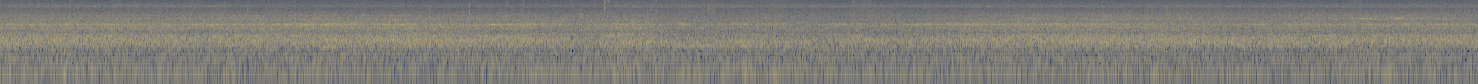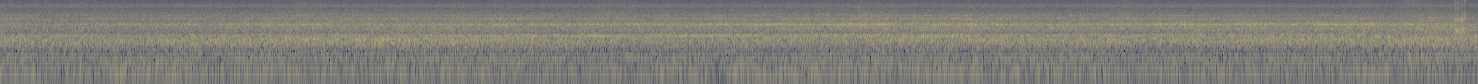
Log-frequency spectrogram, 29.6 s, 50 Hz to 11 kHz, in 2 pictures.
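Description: Steady running noise of a passenger train at speed, heard from inside a second-class compartment of a type 136A coach. The rolling noise is even throughout, with a faint steady hum beneath it.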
